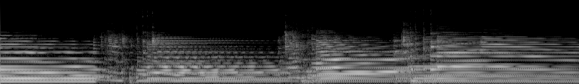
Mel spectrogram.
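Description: Electric guitar run through a chorus effect pedal, its shimmering, slightly detuned chords ringing out with three distinct strummed attacks and long sustained decays in between.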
